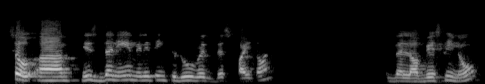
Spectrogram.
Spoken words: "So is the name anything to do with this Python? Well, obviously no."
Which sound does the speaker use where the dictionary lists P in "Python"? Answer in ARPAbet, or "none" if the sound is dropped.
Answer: F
